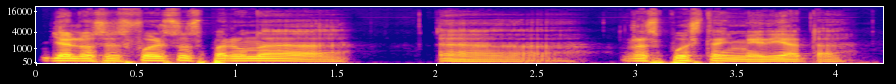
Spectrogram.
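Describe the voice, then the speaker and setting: A man's voice: fairly low pitch, a little mellow, no echo. Guy translating live on a reaction vid, lots of ehs and estes, dry close sound. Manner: hesitant, filling pauses with "eh" and "este" while translating. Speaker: reaction channel host. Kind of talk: casual live translation and commentary.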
